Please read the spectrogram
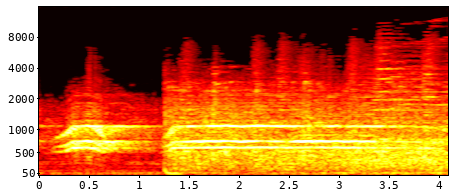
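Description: Cartoon steam locomotive's chime whistle blowing a short toot, then a longer blast of several steady notes together, over a hiss and rhythmic chuffing of steam.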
